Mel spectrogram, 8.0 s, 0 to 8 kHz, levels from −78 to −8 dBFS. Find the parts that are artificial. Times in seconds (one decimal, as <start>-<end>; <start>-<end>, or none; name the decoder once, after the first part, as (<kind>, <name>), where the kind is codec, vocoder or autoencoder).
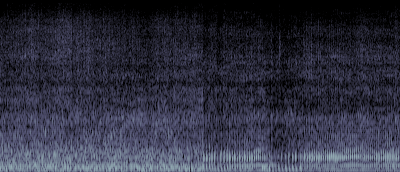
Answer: none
